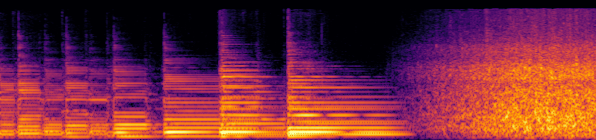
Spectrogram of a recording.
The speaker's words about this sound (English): Oh, the sound of rain.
